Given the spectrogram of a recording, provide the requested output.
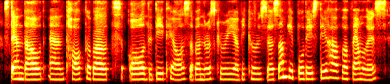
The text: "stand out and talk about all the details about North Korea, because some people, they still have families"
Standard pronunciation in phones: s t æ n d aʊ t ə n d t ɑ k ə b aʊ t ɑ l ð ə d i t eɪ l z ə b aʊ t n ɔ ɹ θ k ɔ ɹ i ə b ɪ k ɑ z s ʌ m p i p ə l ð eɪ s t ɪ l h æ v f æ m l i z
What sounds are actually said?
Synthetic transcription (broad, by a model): s t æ n d aʊ t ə n t ɑ k ə b aʊ t ɑ l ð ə d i t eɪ l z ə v n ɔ ɹ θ k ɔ ɹ i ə b ɪ k ɑ z s ʌ m p i p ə l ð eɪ s t ɪ l h æ v f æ m l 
